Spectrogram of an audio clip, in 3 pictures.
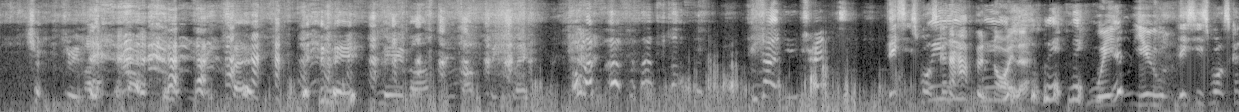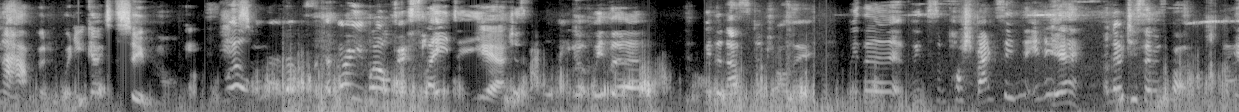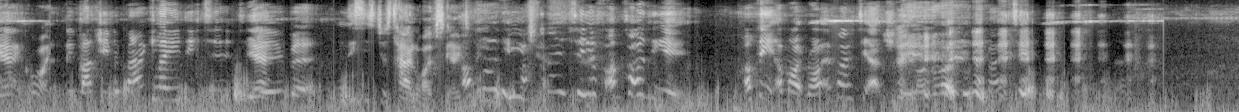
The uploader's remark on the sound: I'm still waiting for my better microphones so sorry about the sound!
